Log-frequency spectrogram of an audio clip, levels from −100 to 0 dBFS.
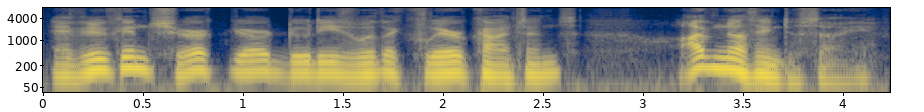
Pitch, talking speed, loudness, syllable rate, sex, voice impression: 120 Hz, 200 wpm, -17 LUFS, 5.7 syllables/s, male, masculine, middle-aged, thick, tensed, powerful, slightly muffled, raspy, slightly calm, mature, slightly friendly, wild, lively, slightly strict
